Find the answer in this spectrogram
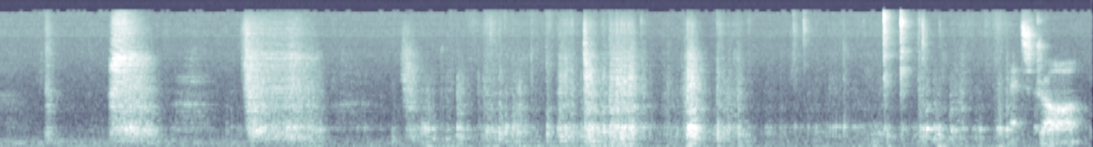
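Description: A latex balloon being blown up by mouth with two long puffs of breath, then the stretched rubber squeaking and rubbing in the fingers as it is knotted.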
